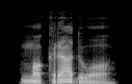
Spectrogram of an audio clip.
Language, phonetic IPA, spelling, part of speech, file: Polish, [mɔˈkradwɔ], mokradło, noun, Pl-mokradło.ogg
